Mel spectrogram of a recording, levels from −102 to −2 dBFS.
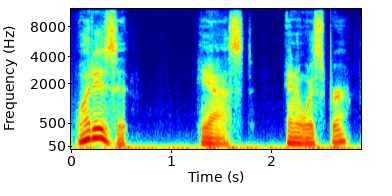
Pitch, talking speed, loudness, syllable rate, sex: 110 Hz, 165 wpm, -18 LUFS, 5.6 syllables/s, male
